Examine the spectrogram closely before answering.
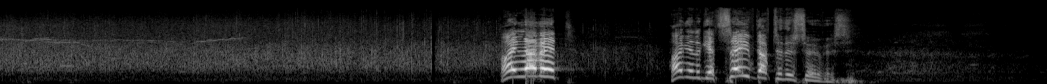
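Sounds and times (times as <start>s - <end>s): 
audience applause: 0.0s - 7.5s
speech: 5.0s - 5.8s, 6.7s - 8.6s.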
